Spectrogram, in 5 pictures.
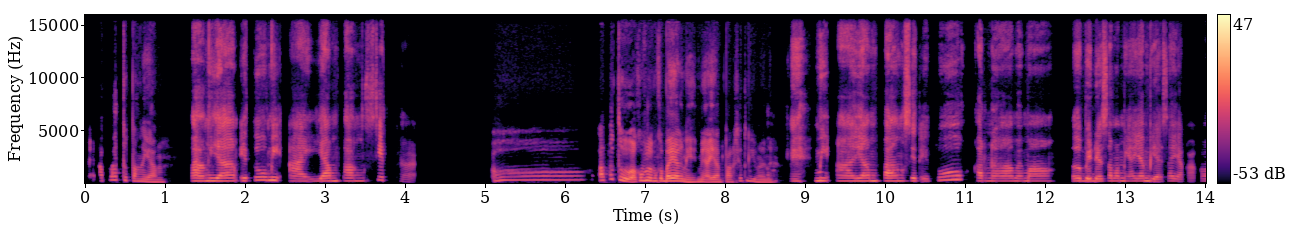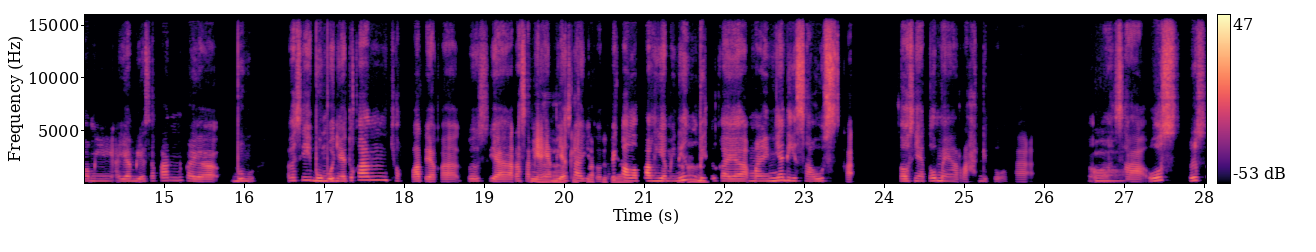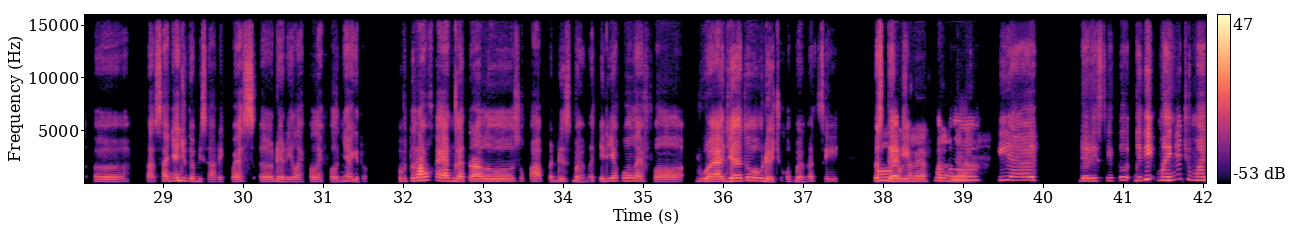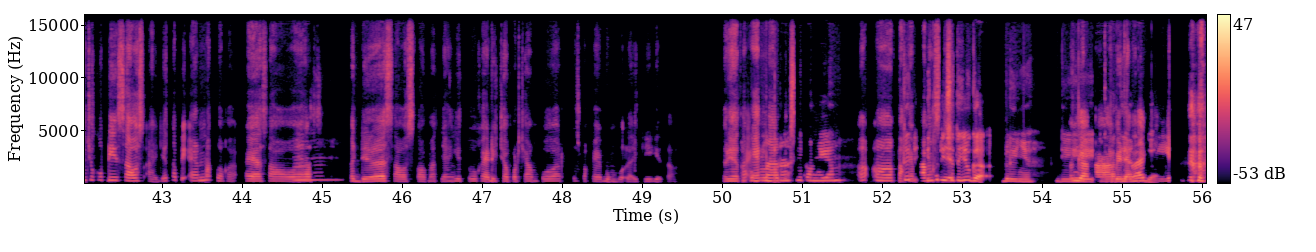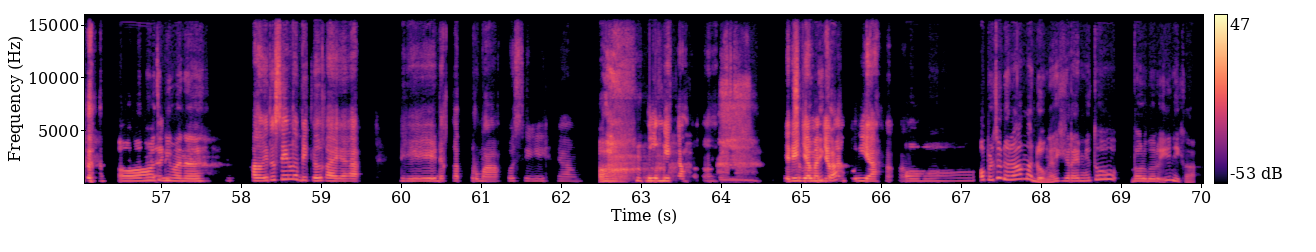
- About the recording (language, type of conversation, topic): Indonesian, podcast, Bagaimana pengalamanmu saat pertama kali mencoba makanan jalanan setempat?
- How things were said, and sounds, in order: drawn out: "Oh"; unintelligible speech; in English: "request"; chuckle; tapping; laughing while speaking: "Oh"; chuckle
